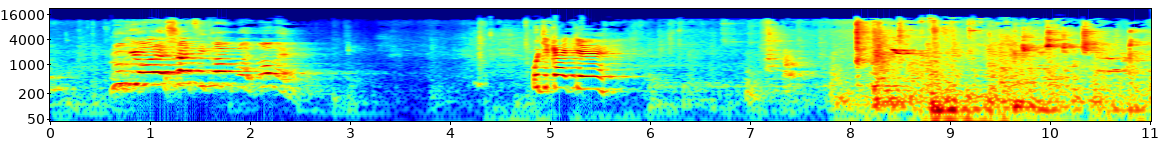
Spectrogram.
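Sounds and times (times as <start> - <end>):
people rushing footsteps and thuds: 6.0 - 11.0.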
